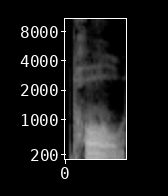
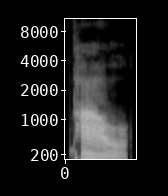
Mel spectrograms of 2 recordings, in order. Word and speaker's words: Paul: Okay, Rick Martel is taking on John Paul, and Vince McMahon does not know how to pronounce the word Paul. He keeps calling him John Powell until about halfway through.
